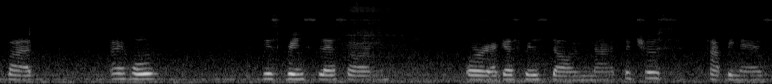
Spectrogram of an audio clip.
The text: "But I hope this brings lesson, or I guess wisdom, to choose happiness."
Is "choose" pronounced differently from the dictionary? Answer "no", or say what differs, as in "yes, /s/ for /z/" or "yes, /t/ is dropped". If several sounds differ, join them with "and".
yes, /s/ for /z/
